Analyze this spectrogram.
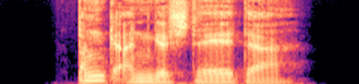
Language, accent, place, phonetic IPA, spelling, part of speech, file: German, Germany, Berlin, [ˈbaŋkˌʔanɡəʃtɛltɐ], Bankangestellter, noun, De-Bankangestellter.ogg
- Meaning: bank employee, bank assistant, bank clerk (male or of unspecified gender) (anyone who works at a bank)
